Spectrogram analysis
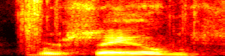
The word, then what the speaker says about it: Versailles: Versailles. That is how it's pronounced.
